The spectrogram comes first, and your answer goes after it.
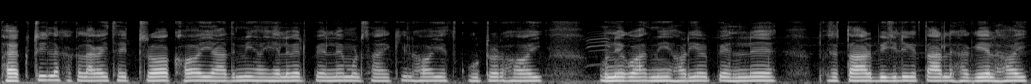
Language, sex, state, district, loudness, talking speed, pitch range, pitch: Maithili, male, Bihar, Vaishali, -17 LUFS, 170 wpm, 170-175 Hz, 175 Hz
